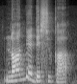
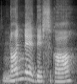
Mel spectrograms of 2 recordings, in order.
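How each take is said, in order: First: High, slow "desu" as de-su; full u. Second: High, slow "desu ka" as des-ka; Chiyo-chan. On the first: Teacher shows what Chiyo-chan wouldn't say, de-su. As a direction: voice the u in "Nande desu ka". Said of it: "Chiyo-chan would not say". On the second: Teacher quotes the anime line, high des-ka. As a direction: drop the u in "desu", pitched up like an anime girl. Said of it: "She would say". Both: Acted.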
